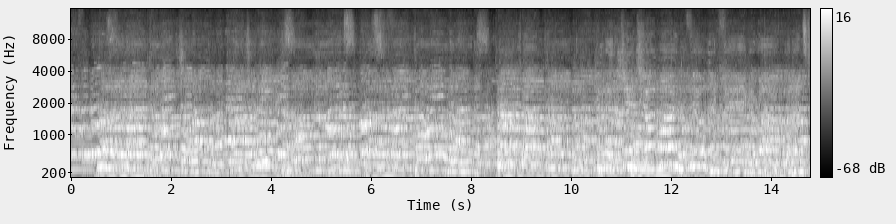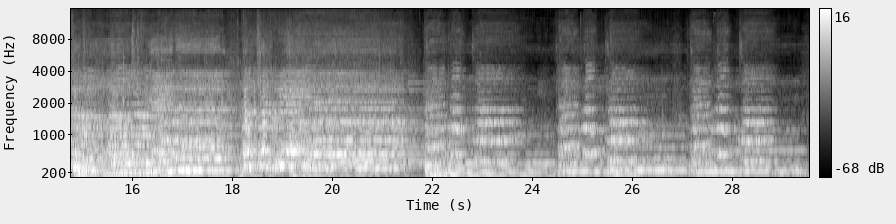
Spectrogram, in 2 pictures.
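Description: Mixed choir, a virtual choir of separately recorded voices mixed together, singing in close harmony with piano accompaniment. About two-thirds of the way through the texture thins and the music gets quieter.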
